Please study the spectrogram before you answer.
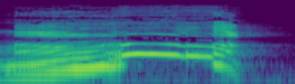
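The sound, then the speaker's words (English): A cow gives one long, loud moo that climbs in pitch, holds steady, then drops away abruptly near the end. “My old cow went.”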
